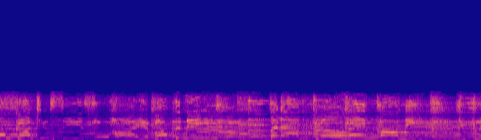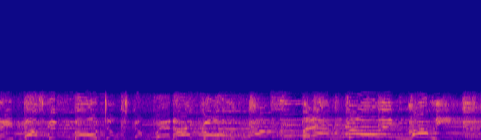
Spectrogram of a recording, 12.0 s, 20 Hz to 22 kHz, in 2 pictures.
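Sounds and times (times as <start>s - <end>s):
instrumental backing music: 0.0s - 12.0s.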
